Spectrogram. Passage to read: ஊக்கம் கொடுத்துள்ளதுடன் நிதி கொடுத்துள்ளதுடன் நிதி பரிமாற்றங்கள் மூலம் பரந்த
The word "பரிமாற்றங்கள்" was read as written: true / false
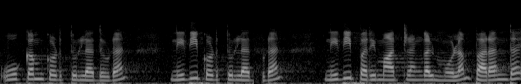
true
